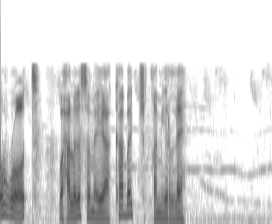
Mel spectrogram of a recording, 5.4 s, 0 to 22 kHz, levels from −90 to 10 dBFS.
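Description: Throughout the speech, nothing sounds above 6.5 kHz, and what remains has a watery, swirly texture with smeared consonant attacks. This points to MP3 compression, likely at a bitrate near 47 kbps. A plain low-pass filter would dull the top without this frame-to-frame warbling.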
